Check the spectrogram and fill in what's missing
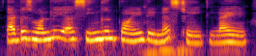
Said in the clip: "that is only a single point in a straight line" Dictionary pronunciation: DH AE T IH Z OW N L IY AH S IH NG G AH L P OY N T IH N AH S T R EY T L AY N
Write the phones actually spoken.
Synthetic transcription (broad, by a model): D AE T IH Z OW N L IY AH S IH NG G AH L P OY N T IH N AH S T R EY T L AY N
